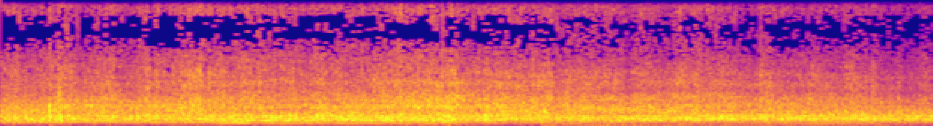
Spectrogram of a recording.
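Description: A car engine running under a steady, loud rushing noise. Its tone steps down about two seconds in, and a lower engine tone joins about halfway through.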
